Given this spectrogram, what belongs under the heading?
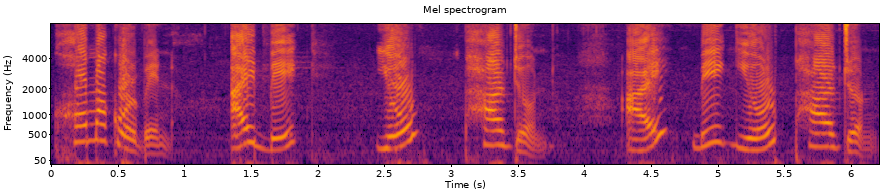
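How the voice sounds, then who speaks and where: A woman leads a spoken English lesson. Her fairly high voice moves a great deal up and down as she reads each sentence. She takes it very slowly and carefully, saying every line twice for learners. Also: sing-song, low-quality recording. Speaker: English teacher.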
